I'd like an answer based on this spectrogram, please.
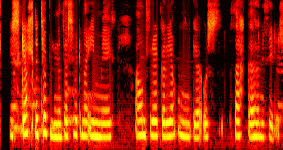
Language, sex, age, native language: Icelandic, female, 18-19, Icelandic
